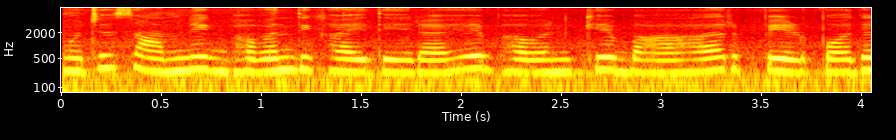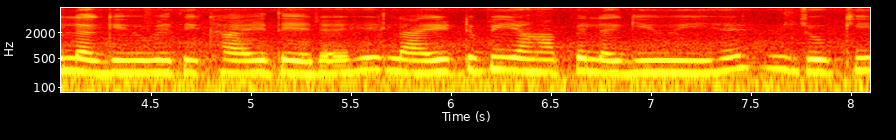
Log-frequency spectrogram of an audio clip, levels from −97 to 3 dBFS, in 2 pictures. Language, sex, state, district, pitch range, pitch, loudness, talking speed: Hindi, female, Punjab, Fazilka, 225-255 Hz, 235 Hz, -18 LUFS, 205 wpm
